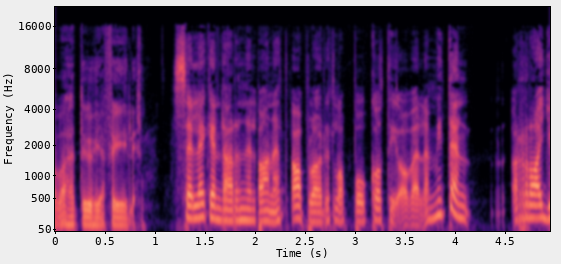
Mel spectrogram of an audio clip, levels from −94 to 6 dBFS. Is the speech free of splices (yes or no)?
no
